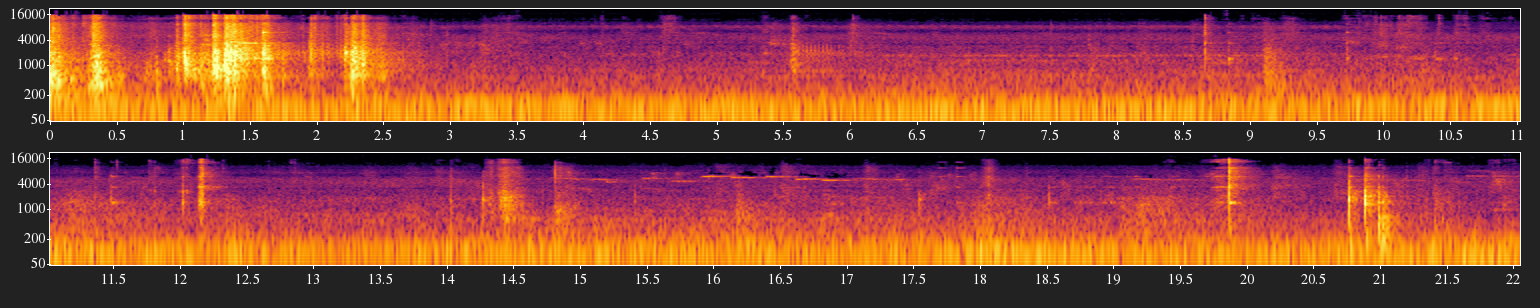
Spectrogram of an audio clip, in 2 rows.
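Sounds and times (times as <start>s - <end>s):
small birds chirping: 2.7s - 6.7s, 9.8s - 22.0s.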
